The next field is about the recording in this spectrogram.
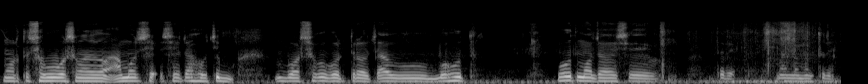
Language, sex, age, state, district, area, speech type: Odia, male, 18-30, Odisha, Malkangiri, urban, spontaneous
